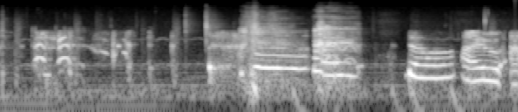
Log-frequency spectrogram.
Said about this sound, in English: I'm trying not to cough my lungs out.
